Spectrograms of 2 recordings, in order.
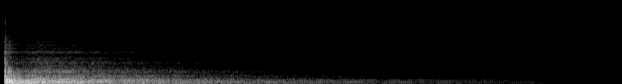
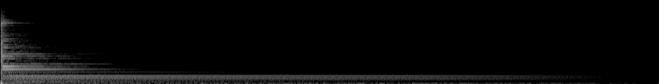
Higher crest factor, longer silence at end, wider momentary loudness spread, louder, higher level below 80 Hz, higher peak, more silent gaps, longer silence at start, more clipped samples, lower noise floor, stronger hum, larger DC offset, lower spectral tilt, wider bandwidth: second, 24 dB vs 36 dB; first, 3.85 s vs 0.65 s; first, 27 LU vs 20 LU; first, -24 LUFS vs -42 LUFS; first, -32 dBFS vs -62 dBFS; first, -2 dBFS vs -6 dBFS; neither; about the same, 0.05 s vs 0 s; neither; first, -81 dBFS vs -73 dBFS; neither; neither; first, -11.5 dB/octave vs -2.5 dB/octave; second, 3.7 kHz vs 15.5 kHz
